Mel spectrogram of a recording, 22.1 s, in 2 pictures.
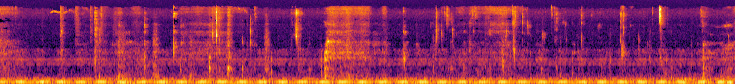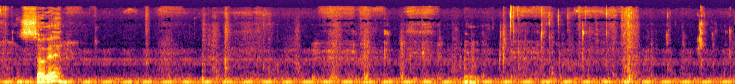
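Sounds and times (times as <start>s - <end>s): pulsing low hum: 0.0s - 22.0s
person chewing a cookie: 0.6s - 11.3s, 12.3s - 22.0s.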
